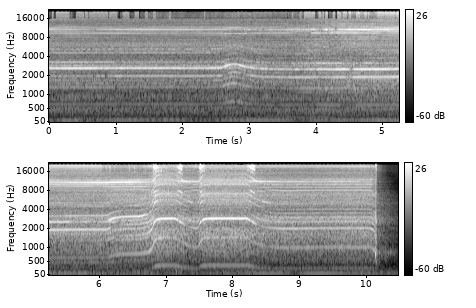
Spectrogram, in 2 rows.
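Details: Ford Cyclone engine, new or rebuilt, prelubed before first start by a drill-driven pump pulling oil from the pan into the engine, 10-15 psi on gauge; steady drill whine rising and falling with trigger, then stopping; prelube working normally.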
